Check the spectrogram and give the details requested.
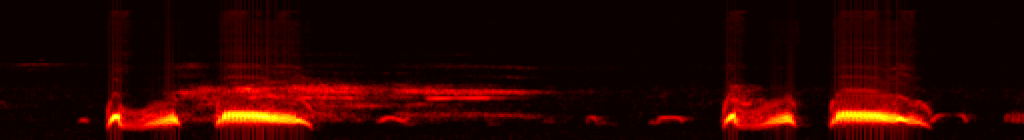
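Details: Cooing of spotted dove decoys, used to call in wild doves and train lure birds: two pairs of rounded, hollow coos, each pair a short note then a longer one, separated by a faint trailing tail and a pause.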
